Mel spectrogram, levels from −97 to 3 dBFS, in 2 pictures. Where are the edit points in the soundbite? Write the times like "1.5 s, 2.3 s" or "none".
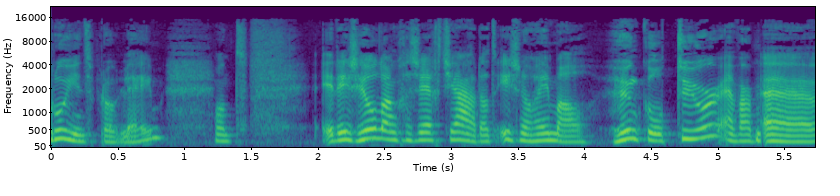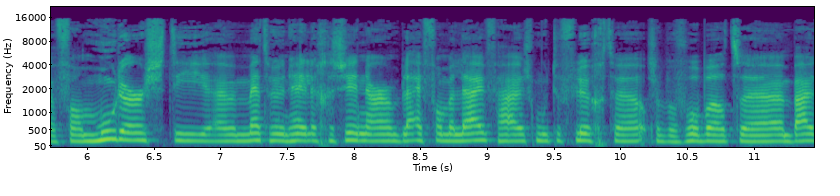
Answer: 1.2 s, 5.3 s, 10.2 s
